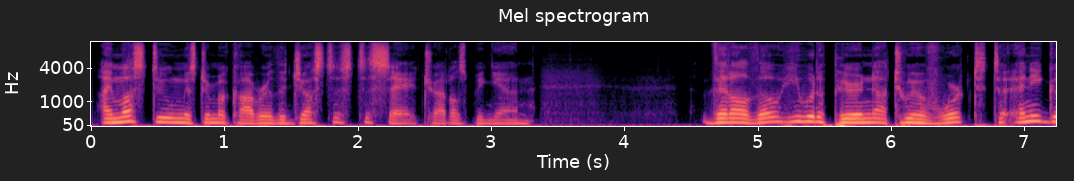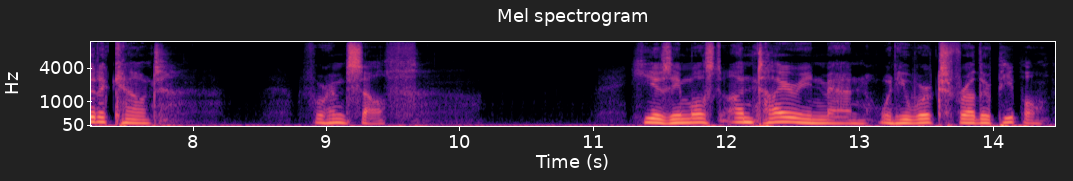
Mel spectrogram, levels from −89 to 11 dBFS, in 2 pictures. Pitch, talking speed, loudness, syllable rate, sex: 150 Hz, 160 wpm, -18 LUFS, 5.2 syllables/s, male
